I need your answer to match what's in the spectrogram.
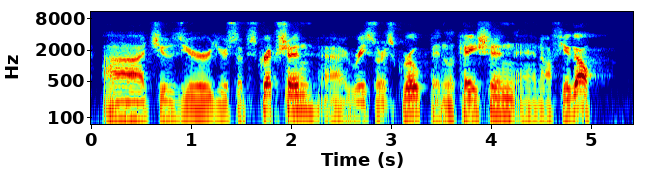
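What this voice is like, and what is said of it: Speaks with a noticeable accent. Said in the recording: “a great accent”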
